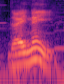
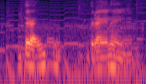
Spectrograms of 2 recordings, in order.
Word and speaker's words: Draenei: Tenemos humano, enano, elfo de la noche, un gnomo o un ¿cómo se pronuncia? Draenei. Draenei.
